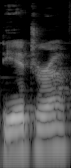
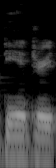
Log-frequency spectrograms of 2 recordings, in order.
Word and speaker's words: Deirdre: okay all right so we have Deidre some people pronounce it Deidra but I'm not gonna do that I'm sorry uh it's always going to be Deirdre to me and then we've got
